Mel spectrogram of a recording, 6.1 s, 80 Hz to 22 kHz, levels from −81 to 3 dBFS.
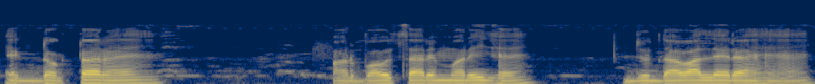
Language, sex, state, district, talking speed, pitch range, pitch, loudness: Hindi, male, Odisha, Nuapada, 125 wpm, 105-120 Hz, 110 Hz, -17 LUFS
